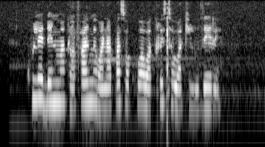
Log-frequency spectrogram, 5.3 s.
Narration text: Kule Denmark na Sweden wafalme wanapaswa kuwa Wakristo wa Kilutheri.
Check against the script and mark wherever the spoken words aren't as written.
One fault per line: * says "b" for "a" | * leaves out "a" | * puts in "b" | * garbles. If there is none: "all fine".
* leaves out "na Sweden"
